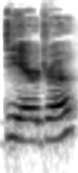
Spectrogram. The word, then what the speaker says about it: Deirdre: Rosalind, Deirdre, that's how you pronounce it, and Ananka.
